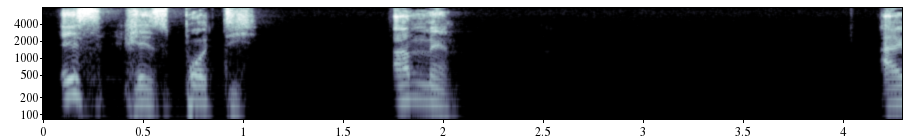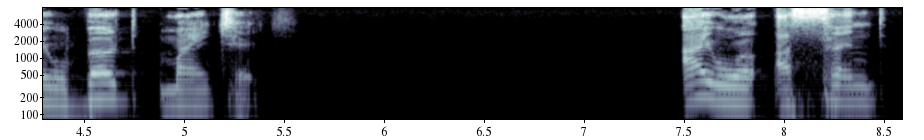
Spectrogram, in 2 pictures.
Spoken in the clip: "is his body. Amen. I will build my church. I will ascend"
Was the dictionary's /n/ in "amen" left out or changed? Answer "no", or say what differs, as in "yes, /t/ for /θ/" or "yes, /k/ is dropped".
no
